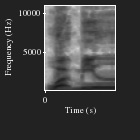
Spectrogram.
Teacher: A cara membaca ikhfa hakiki bunyi nun soqon atau bunyi tanwinnya itu dibaca samar dengan kita bersiap-siap masuk ke dalam huruf ikhfanya kemudian didengungkan, disamarkan juga didengungkan, dighunahkan.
